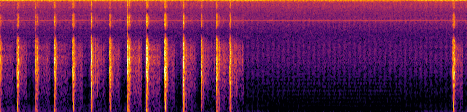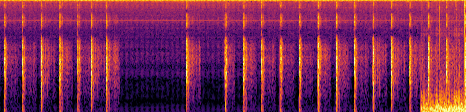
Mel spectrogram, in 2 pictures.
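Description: Quick footsteps slap on a hard stone floor.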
